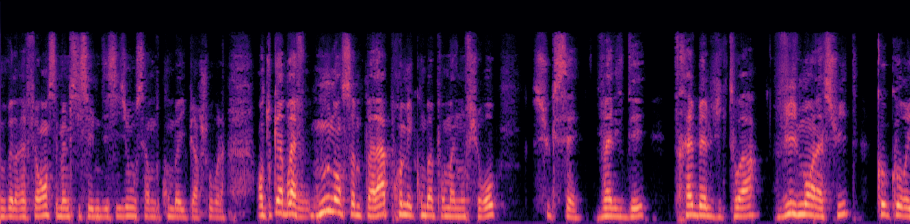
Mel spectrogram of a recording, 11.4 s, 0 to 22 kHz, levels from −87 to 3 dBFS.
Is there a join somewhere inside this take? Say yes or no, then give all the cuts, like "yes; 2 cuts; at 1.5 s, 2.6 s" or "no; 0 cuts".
no; 0 cuts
